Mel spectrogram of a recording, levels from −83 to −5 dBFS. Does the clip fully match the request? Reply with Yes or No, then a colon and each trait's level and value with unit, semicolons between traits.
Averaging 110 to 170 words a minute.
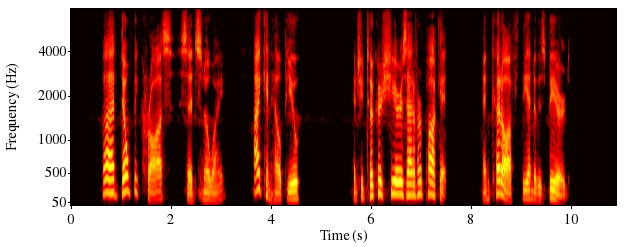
Yes: average, 160 wpm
